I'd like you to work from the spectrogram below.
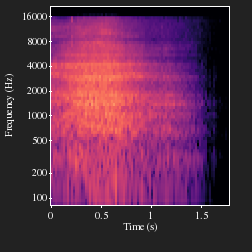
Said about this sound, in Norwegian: Ja. vi lukker øynene, mm. så trekke eh, pusten dypt inn gjennom nesen ut gjennom munnen.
